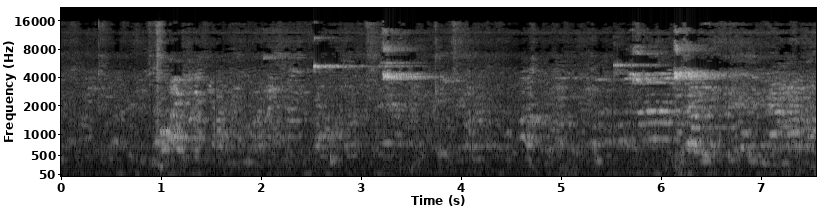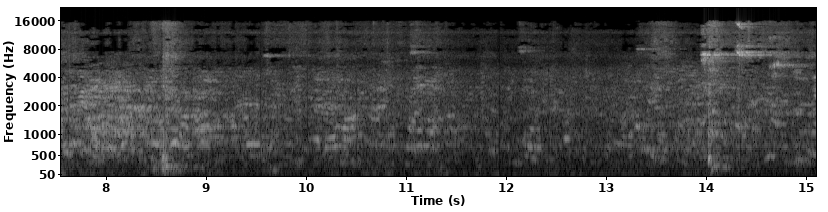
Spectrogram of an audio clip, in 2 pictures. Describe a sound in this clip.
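A volleyball thumps off hands.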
